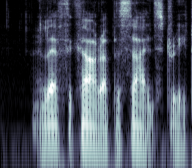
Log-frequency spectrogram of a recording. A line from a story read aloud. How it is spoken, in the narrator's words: mumbled the commissaire with a grin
